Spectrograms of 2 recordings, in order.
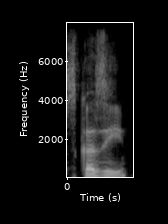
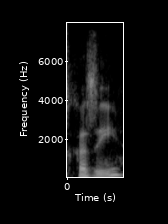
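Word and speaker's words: SCSI: interface another is a we call it as a scuzzy uh we have to pronounce it as kazi um so this we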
